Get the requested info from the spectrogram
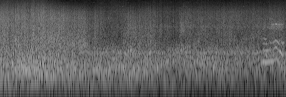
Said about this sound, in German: Triebwerke volle Leistung. Eins, null. Wir sind gestartet.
